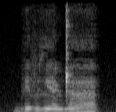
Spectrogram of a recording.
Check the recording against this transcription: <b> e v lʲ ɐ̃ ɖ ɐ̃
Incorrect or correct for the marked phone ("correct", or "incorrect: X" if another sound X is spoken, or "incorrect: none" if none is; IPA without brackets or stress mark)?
correct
